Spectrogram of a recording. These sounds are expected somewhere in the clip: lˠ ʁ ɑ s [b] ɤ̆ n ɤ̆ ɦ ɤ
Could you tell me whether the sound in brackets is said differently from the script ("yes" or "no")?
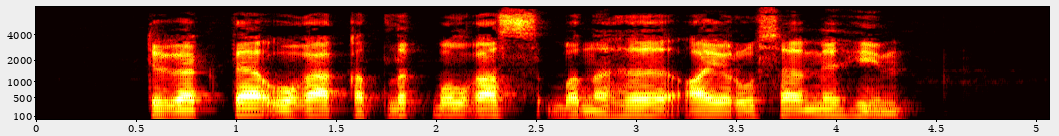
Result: no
